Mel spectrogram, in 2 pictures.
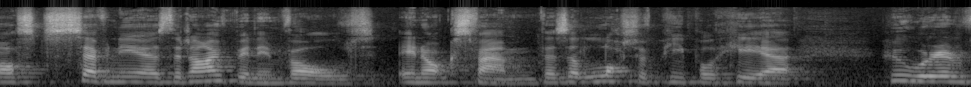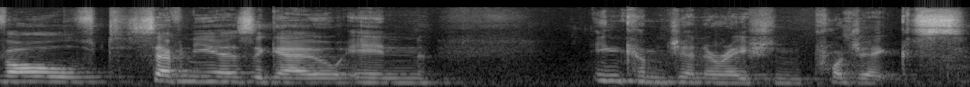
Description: She is giving a speech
